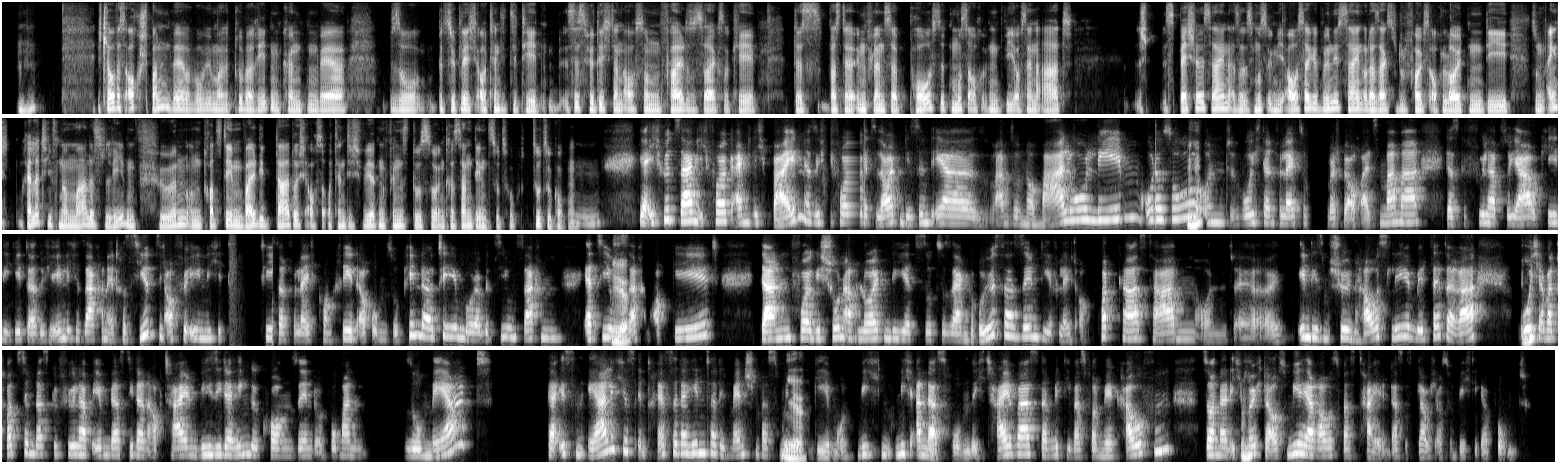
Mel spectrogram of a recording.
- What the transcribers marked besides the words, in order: other background noise; drawn out: "geht"
- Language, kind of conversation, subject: German, podcast, Was macht für dich eine Influencerin oder einen Influencer glaubwürdig?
